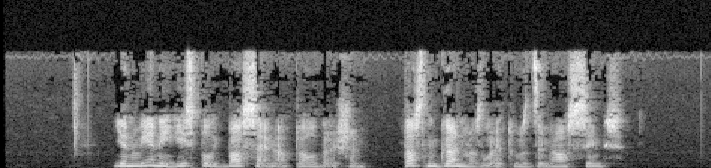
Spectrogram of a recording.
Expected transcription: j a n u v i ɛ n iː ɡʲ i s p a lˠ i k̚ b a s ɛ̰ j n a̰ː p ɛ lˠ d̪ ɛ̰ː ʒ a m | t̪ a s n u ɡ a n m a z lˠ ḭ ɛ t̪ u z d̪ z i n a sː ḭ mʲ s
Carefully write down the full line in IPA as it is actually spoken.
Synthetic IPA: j a n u v i ɛ n iː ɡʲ i s p a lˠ i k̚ b a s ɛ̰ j n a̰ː p ɛ lˠ d̪ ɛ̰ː ʃ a n | t̪ a s n u ɡ a n m a z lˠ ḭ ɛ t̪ u z d̪ z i n a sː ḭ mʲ s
